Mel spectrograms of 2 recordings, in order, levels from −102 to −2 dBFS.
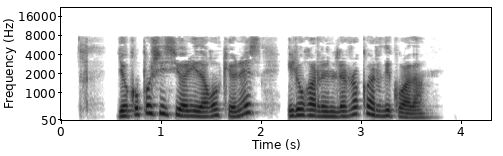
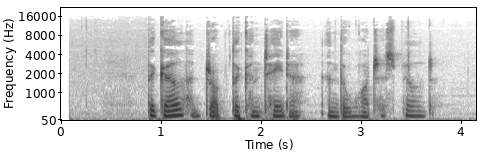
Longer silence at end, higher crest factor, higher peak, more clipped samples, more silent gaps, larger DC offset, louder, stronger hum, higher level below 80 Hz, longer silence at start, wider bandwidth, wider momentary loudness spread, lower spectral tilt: first, 0.65 s vs 0.4 s; about the same, 16 dB vs 20 dB; first, 0 dBFS vs -10 dBFS; neither; first, 0.44-0.55 s, 2.19-2.26 s vs none; neither; first, -17 LUFS vs -30 LUFS; neither; second, -64 dBFS vs -44 dBFS; about the same, 0.2 s vs 0.1 s; second, 8 kHz vs 15 kHz; second, 6 LU vs 11 LU; about the same, -6.5 dB/octave vs -6 dB/octave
